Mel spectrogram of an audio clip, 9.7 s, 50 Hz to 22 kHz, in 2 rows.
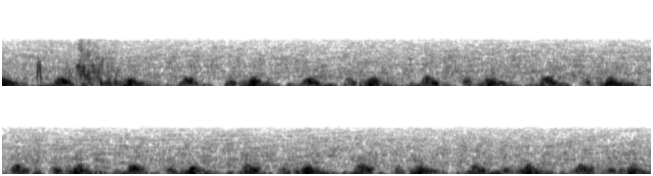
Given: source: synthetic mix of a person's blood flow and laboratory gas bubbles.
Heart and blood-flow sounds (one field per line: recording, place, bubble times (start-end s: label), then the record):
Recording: Doppler ultrasound of blood flow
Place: precordium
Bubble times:
0.26-0.33 s: bubbles
0.46-0.91 s: bubbles
From the record:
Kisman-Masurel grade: 211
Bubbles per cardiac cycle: several, 3 to 8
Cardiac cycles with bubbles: 1 to 10%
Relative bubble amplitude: barely perceptible (0.100 to 0.250)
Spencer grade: 1 (occasional bubble signal discernible with the cardiac motion signal, with majority of cardiac periods free of bubbles)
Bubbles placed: only in the low amplitude regions of the cardiac cycle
